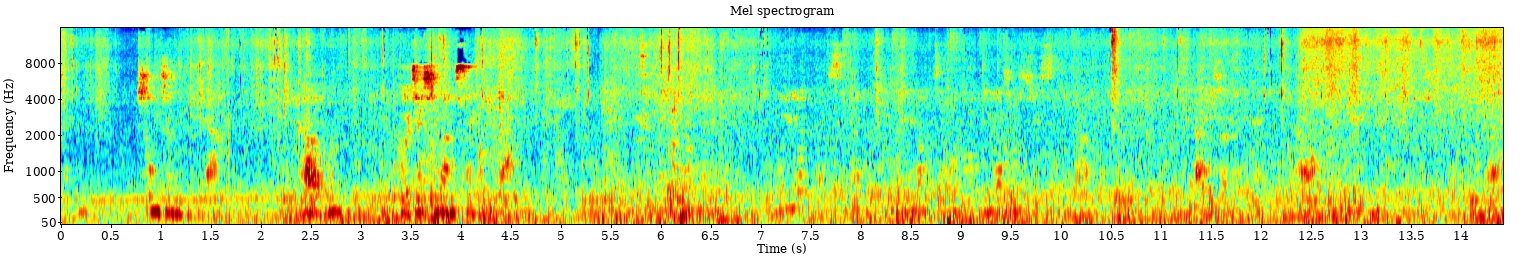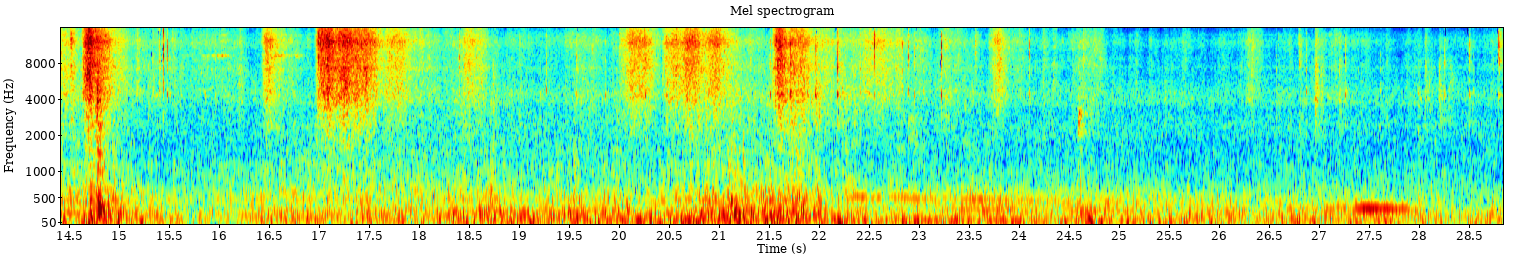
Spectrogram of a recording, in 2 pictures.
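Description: A bus engine rumbles steadily while the bus drives.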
